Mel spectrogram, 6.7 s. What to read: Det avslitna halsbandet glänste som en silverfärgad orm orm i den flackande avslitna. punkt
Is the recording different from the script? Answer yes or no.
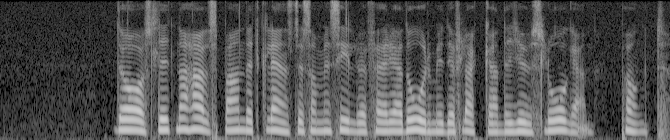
yes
